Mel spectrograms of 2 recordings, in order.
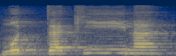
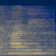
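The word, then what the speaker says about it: مُتَّقِين: Listen to it incorrectly with a kaf. Muttaqina, kina, kima, Quran kani is wrong. Muttaqina, muttaqina. It's still living behind the uvula. It's still holding its integrity as a heavy letter, and it's just being pronounced not so heavy.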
